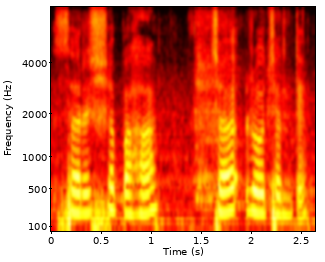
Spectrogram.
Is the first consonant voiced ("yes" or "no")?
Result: no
